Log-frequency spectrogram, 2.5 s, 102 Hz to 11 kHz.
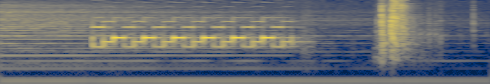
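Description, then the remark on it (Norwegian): A telephone rings once with a quick burst of warbling electronic pulses as a call comes in to the NRK P13 radio show Radioresepsjonen, followed by a short rustling click like a receiver being picked up, over a steady low hum. “Det er Tore Davidsen Hurt som ringer.”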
